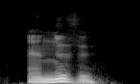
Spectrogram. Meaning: nephew
- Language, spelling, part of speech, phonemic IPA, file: French, neveu, noun, /nə.vø/, Fr-neveu.ogg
